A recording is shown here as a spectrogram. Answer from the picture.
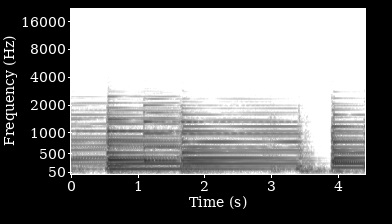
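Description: Slow, gentle piano music: chords struck a few times and left to fade, dropping almost to nothing for a moment near the end before the next chord.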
